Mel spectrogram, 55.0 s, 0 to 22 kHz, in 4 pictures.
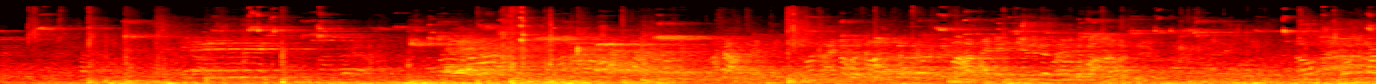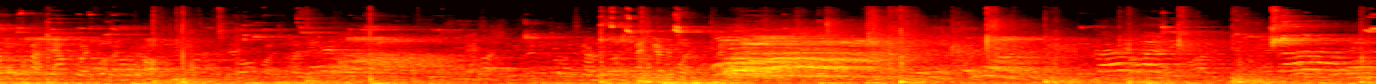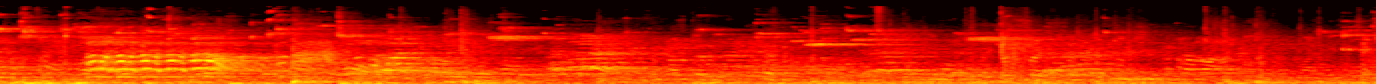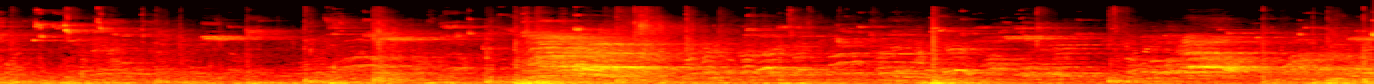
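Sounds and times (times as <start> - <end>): players shouting: 20.7 - 24.2, 46.5 - 48.2.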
